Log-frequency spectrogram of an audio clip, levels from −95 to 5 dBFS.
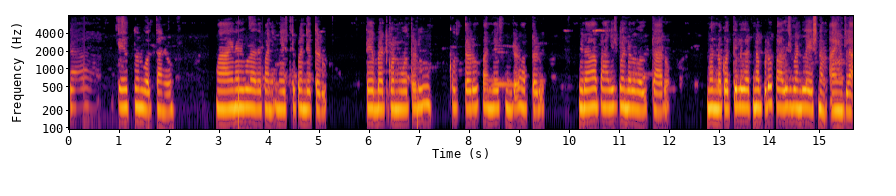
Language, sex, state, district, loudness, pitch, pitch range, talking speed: Telugu, female, Telangana, Karimnagar, -18 LUFS, 220 Hz, 210-230 Hz, 115 wpm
